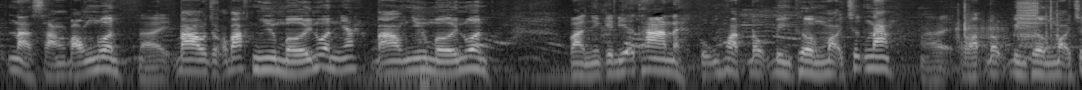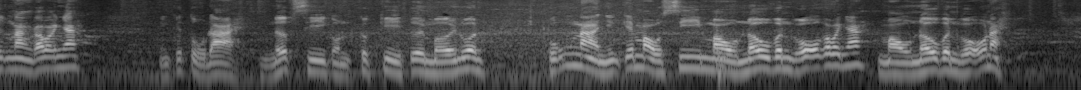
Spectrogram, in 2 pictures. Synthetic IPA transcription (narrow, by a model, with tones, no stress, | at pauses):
t̚naː˨˩saː˨˦ŋɓa˨˦wŋ͡mnu˧ən˨˩˨jɓaː˧wt͡ɕɔ˧kaː˦˥ɓa˦˥k̚ɲɨ˧məː˨˦jnu˧ənɲaː˧ɓaː˧wɲɨ˧məː˨˦jnu˧ən | vaː˨˩ɲɨ̰˧˥ŋkaː˨˦ɗḭ˧˥ət̪ʰaː˧na˨˩jkʊ̰˧˥ŋ͡mɦwaː˨˩t̚ɗə̰˧˨ŋ͡mɓi˨˩ŋt̪ʰɨ˨˩əŋmɔ̰˧˨jt͡ɕɨ˦˥ək̚na˧ŋː˨˩˦ | hwaː˨˩t̚ɗə̰˧˨ŋ͡mɓï˨˩ŋt̪ʰɨ˨˩əŋmɔ̰˧˨t͡ɕɨ˦˥ək̚na˧ŋkaː˦˥ɓaː˦˥ɲaː˧ | ɲɨ̰˧˥ŋkaː˨˦jt̪u˧˩ɗaː˨˩jnəː˦˥p̚si˧kɔ˨˩nkɨ˨˩kːi˨˩t̪ɨ˧˩əjməː˨˦jlu˧ənkʊ̰˧˥ŋ͡mlaː˨˩ɲɨ̰˧˥ŋkaː˨˦jma˨˩wsi˧ma˨˩wnə˧wvə˧nɣo̰˧˥kaː˦˥ɓa˦˥ɲaː˧ma˨˩wnə˧wvə˧nɣo̰˧˥na˨˩j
